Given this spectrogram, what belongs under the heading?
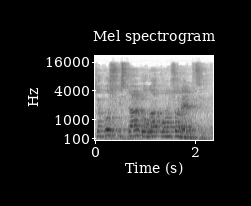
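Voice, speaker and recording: A woman's voice: fairly high pitch, normal speed, a little mellow, a little hiss or hum. Woman teaching in an echoey room. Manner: repeats and restarts, asks and answers own questions. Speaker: English grammar teacher. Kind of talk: classroom explanation. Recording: distant echoey room sound.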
